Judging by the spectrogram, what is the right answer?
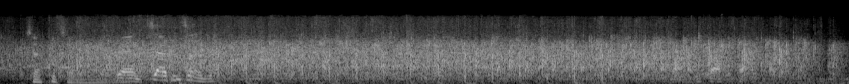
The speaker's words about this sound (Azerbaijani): Alqışlayın məni.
